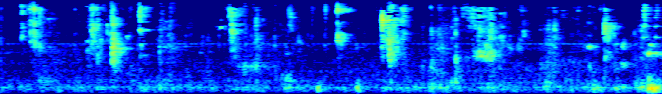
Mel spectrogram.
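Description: Faint, irregular chewing and wet mouth sounds of a person eating taco salad, made of scattered small clicks and squishes, with one slightly louder soft thud near the end.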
